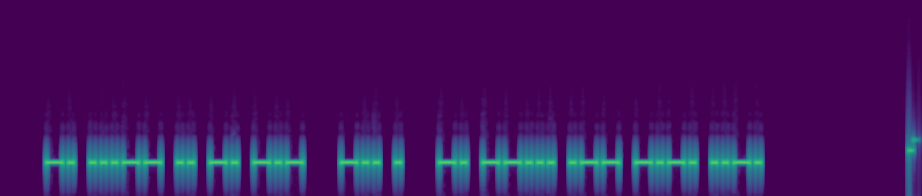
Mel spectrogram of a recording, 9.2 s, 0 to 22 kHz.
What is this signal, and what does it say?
Morse code, heard as a keyed tone, about 22 wpm, 700 Hz. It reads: N3INK DE N7WCF
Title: USA Callsign DE Callsign - 5 Characters - 22wpm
